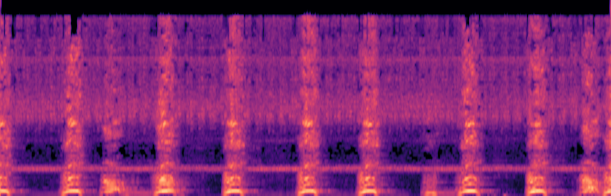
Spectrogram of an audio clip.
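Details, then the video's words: Short run of a dog's barks, arched yelping notes about two per second with a few softer lower yips between them, over a faint steady high-pitched hum. "Som de cachorro latindo"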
